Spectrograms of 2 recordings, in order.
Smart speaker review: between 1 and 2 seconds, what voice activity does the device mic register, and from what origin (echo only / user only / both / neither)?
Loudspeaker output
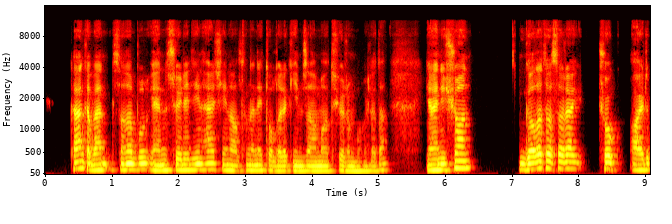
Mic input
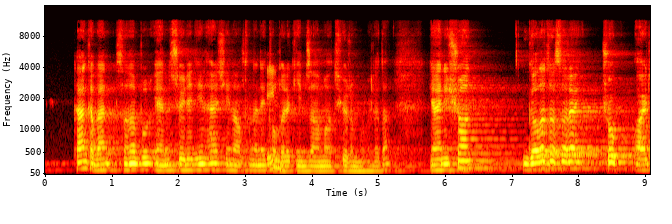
echo only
